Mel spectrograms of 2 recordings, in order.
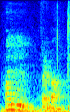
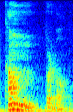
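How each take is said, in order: The two takes are said the same way.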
